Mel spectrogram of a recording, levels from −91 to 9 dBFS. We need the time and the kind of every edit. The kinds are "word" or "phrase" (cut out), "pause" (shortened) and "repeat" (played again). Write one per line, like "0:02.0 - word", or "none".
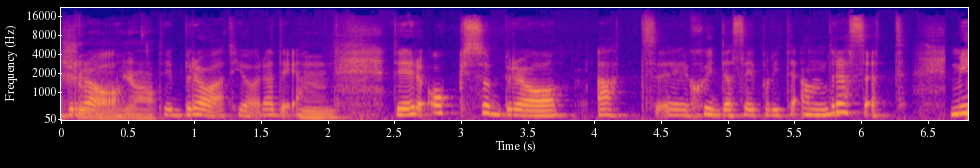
0:04.0 - pause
